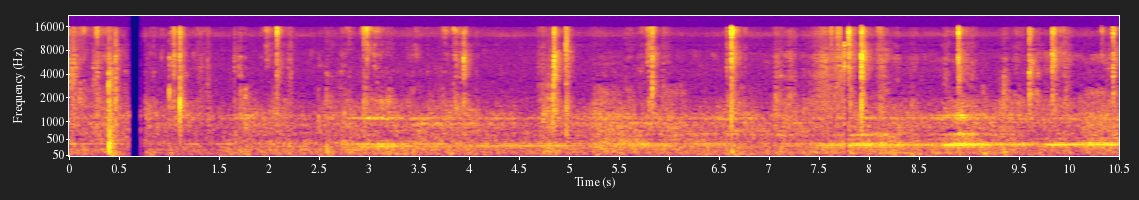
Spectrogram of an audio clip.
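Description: Near silence, with faint scattered ticks and light rustles from hands handling paper and foam adhesive dimensionals and pressing them onto a cardstock panel.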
